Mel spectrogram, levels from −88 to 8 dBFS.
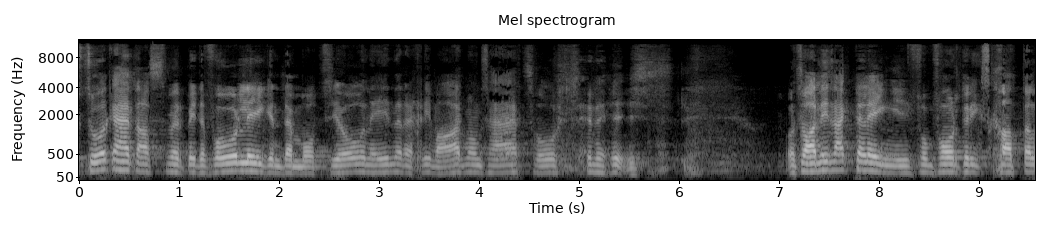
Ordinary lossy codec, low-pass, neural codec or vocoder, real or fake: AAC, 32 kbps; 10.8 kHz; codec, 44.1 kHz, 7.8 kbps, DAC; fake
